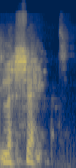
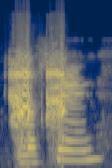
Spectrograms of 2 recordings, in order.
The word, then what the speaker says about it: Lachette: It's Lachette. Yeah. And in my description, don't attempt to pronounce it like it's French, because it's not. Lachette. or Lachey.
